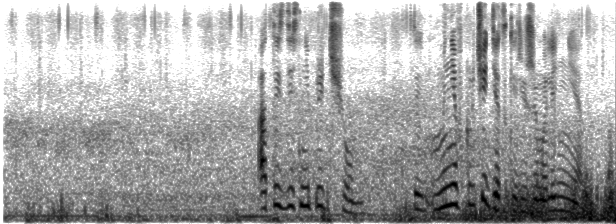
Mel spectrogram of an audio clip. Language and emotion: Russian, angry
